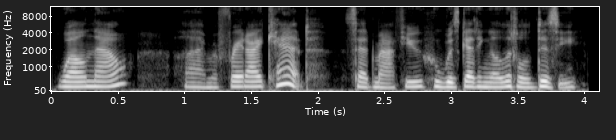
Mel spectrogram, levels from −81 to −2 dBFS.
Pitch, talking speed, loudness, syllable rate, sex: 200 Hz, 205 wpm, -17 LUFS, 5.5 syllables/s, female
